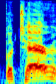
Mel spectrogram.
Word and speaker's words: Butare: At first, my parents didn't realize that they were also in danger, because in the Butare South, I don't know if I pronounced that right, Butare, is that how you say it? – Mm-hmm, yes.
